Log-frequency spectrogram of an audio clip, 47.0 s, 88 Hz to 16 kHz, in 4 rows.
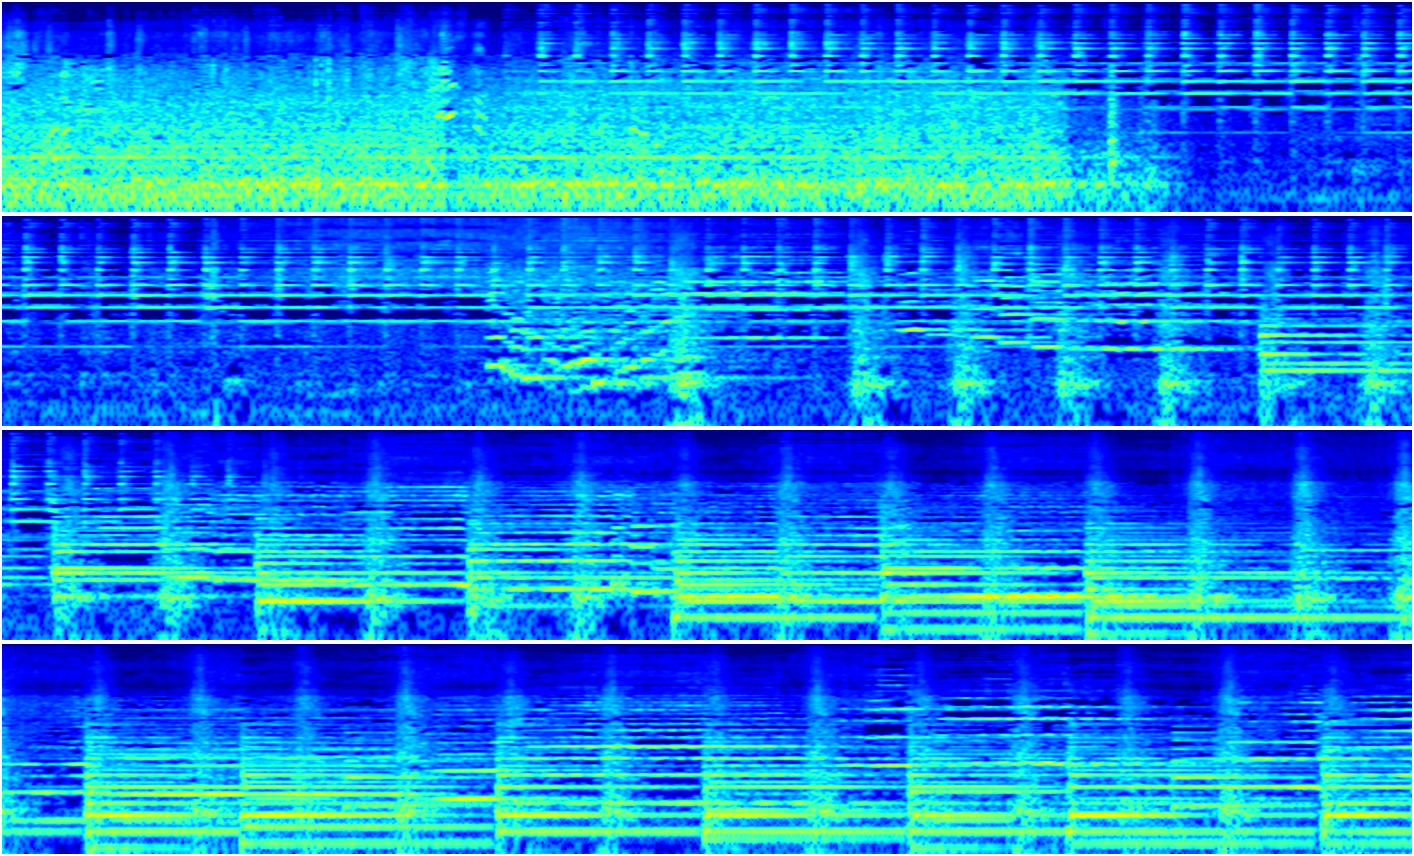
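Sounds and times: train rumbling: 0.0s - 47.0s
train wheels clattering over rail joints: 0.0s - 47.0s
film score music with strings: 15.6s - 47.0s.

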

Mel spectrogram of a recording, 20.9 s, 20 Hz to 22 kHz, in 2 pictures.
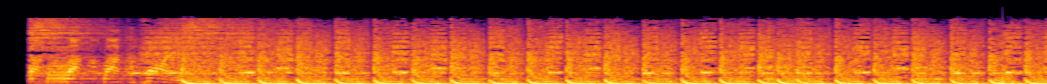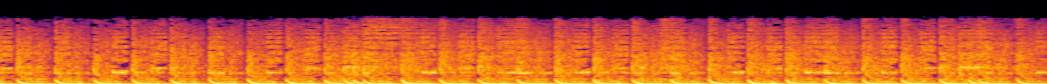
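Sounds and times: electronic dance music: 0.2s - 20.9s.

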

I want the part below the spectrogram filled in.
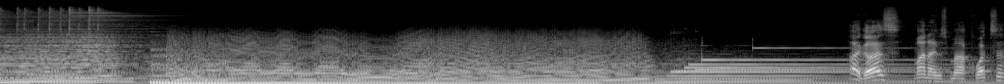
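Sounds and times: sustained synthesizer chord: 0.2s - 10.0s
deep synthesizer bass note: 1.5s - 10.0s.

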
